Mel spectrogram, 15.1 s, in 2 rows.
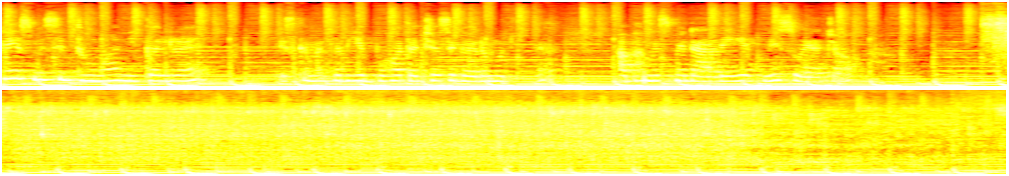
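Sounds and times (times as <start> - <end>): background music with beat: 0.0 - 15.0
food sizzling in hot oil: 7.3 - 15.0.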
